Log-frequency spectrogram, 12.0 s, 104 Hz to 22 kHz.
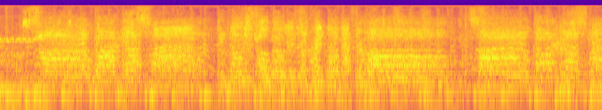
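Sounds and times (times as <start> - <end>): chorus singing: 0.0 - 12.0.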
